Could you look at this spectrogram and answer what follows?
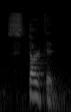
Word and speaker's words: started: Started, started. Started ends in a T, so again, the ED is a separate syllable, and that is the id sound.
